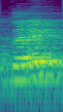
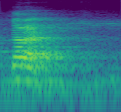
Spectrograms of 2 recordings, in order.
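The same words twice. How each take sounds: First: It is said loosely, in an everyday local form. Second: It is said carefully, with every sound fully pronounced. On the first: The speaker calls it wrong. "कोई correct बोलता है तो correct नहीं होता" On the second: The speaker calls it right. "उसका सही शुद्ध उच्चारण होता है"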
